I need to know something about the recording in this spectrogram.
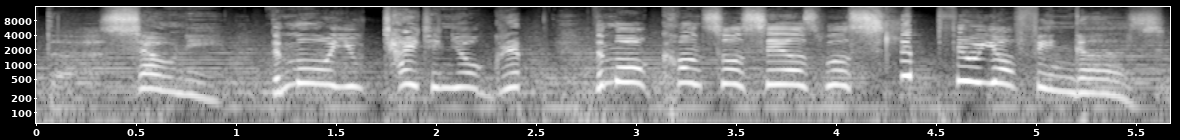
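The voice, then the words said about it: Put-on British accent. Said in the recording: “my sudden British accent”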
